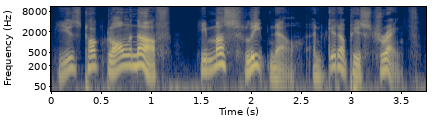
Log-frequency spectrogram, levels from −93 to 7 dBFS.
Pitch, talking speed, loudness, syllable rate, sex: 150 Hz, 225 wpm, -21 LUFS, 4.8 syllables/s, male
